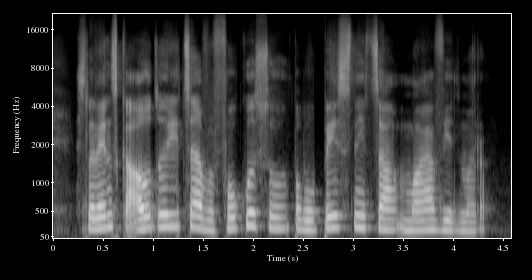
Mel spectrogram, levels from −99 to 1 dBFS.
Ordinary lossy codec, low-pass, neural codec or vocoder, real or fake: none; none; codec, 44.1 kHz, 7.8 kbps, DAC; fake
